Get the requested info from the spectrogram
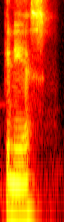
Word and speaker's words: Canillas: Am I pronouncing that correctly? – Canillas. – Canillas. I'm so sorry.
